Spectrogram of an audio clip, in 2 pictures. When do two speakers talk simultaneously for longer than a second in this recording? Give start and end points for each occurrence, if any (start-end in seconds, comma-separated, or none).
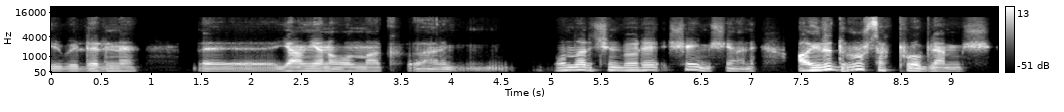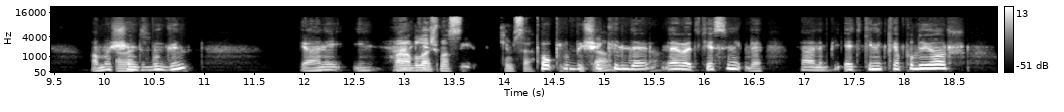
none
